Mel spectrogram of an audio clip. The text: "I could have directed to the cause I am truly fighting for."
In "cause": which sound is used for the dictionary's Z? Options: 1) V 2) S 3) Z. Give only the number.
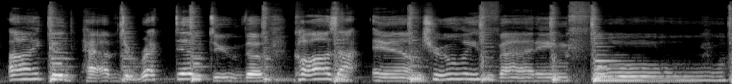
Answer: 3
